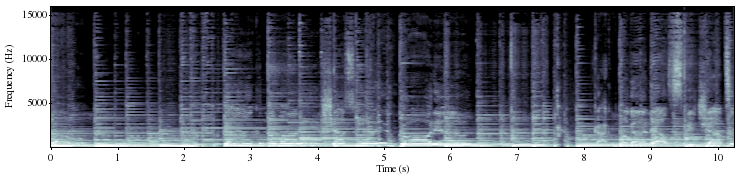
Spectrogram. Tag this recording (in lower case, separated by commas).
musical instrument, guitar, music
